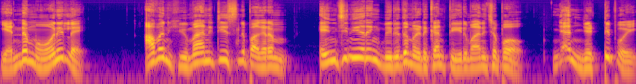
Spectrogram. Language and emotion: Malayalam, surprised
